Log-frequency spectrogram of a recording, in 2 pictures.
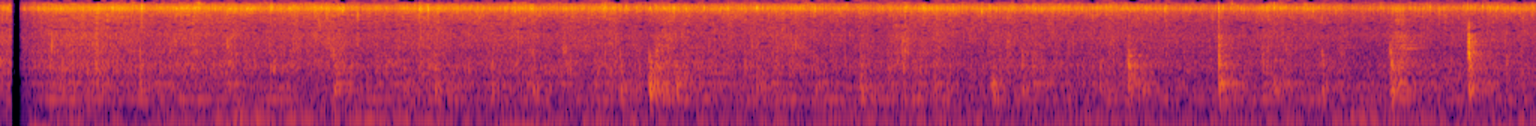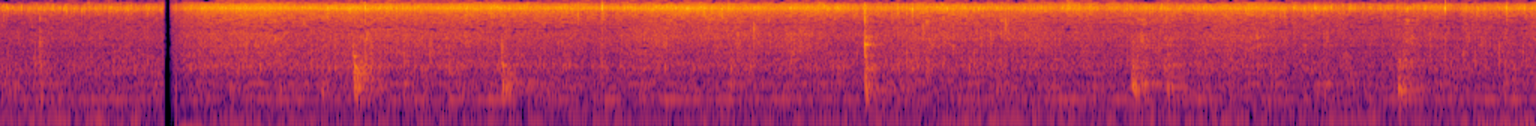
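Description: Grated bottle-gourd halwa sizzling steadily in a non-stick kadhai as it cooks down with milk and ghee, stirred with a wooden spatula that gives scattered taps and scrapes against the pan.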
